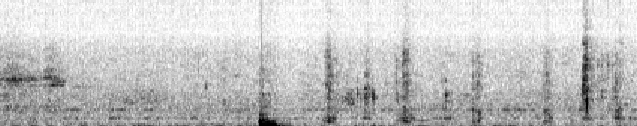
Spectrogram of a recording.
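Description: Soft chewing and mouth clicks of someone eating by hand over a low steady background hum, with one short, falling, grunt-like voice sound a little under two seconds in.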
